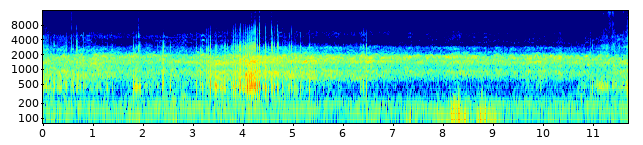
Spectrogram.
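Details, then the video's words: Snow geese calling as a flock: a thick wash of overlapping honking, with a louder surge of nearer calls around the middle before it settles back to a steady clamor. "Flock of snow geese"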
